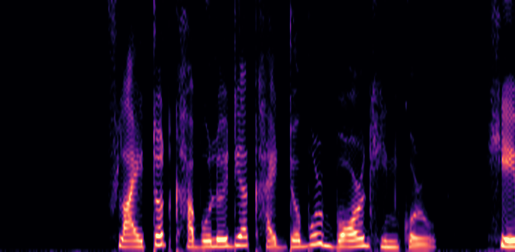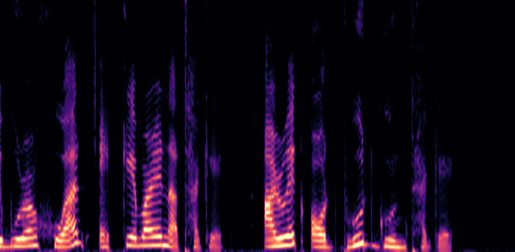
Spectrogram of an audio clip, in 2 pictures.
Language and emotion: Assamese, disgusted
